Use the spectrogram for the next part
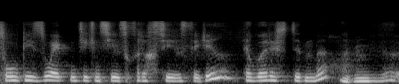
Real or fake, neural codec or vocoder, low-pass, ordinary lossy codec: fake; codec, 16 kHz, 0.5 kbps, FunCodec, trained on Chinese and English, 25 frames a second; none; none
